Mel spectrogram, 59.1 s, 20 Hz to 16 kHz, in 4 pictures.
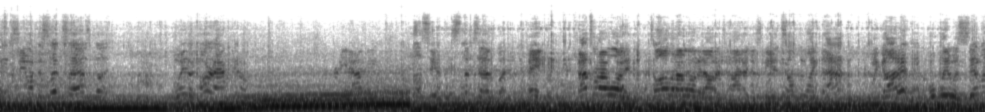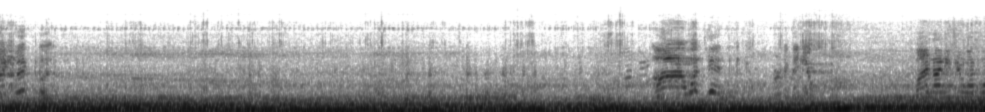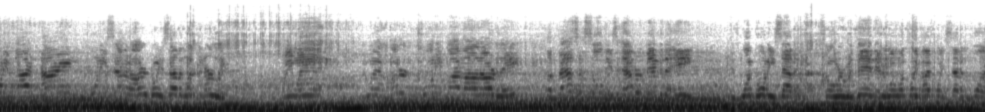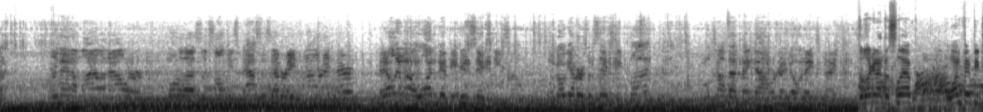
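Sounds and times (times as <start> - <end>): car engine low drone: 0.0 - 59.0.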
